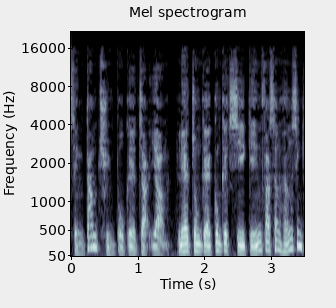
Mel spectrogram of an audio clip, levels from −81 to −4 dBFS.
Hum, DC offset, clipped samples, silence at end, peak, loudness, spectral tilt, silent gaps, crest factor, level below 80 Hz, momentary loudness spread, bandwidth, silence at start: none; under 0.1%; under 0.1%; 0 s; -4 dBFS; -21 LUFS; -4.5 dB/octave; none; 18 dB; -52 dBFS; 6 LU; 16.5 kHz; 0 s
